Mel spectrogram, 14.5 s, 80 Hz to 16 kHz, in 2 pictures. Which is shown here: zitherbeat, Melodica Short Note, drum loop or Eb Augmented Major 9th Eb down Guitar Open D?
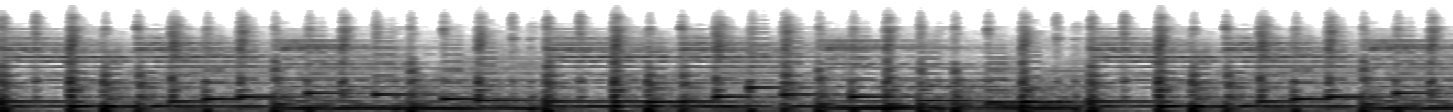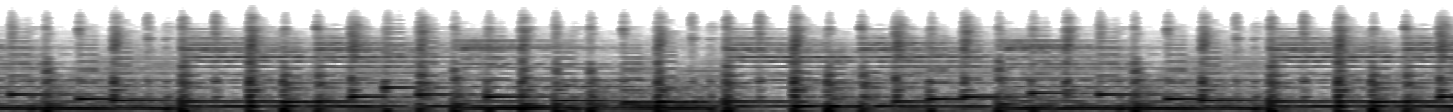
zitherbeat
